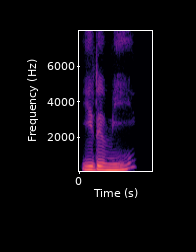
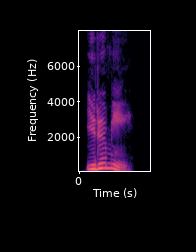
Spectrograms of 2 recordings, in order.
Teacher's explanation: 여기서 이름의 받침은 미음이에요. 미음 소리가 다음 음절 이와 만나서 미처럼 들려요. So I should not say 이름, 이. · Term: 연음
